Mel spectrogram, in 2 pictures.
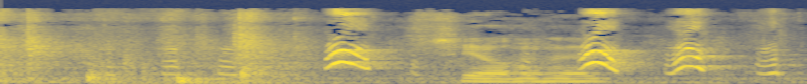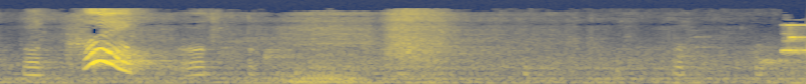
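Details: Rottweiler puppy crying for milk because it is hungry: several arched, high whines, each rising and falling, rising between low human voices talking nearby.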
